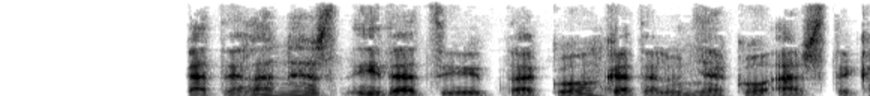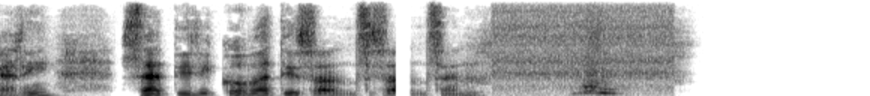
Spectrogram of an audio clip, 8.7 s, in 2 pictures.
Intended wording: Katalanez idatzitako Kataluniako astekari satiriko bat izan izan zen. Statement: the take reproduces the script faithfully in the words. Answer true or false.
true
